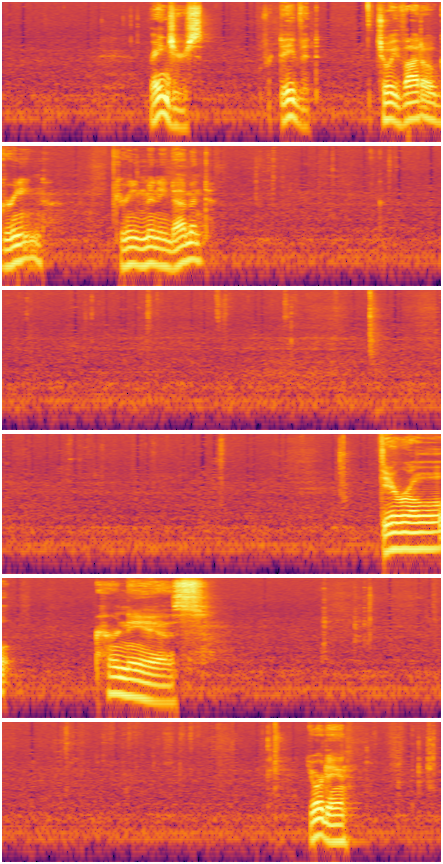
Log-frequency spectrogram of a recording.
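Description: Glossy trading cards slide and flick softly between hands.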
